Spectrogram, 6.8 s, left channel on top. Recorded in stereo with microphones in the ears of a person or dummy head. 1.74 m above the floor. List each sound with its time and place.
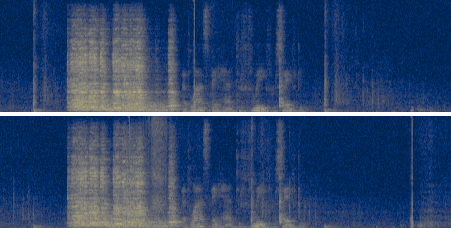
1.0 s a sliding door: 30° left (ahead or behind), 1.4 m
2.7 s a man speaking: 10° right (ahead or behind), 1.9 m
4.2 s tapping: 5° left (ahead or behind), 0.9 m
